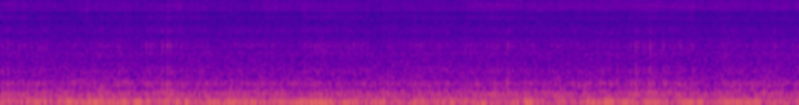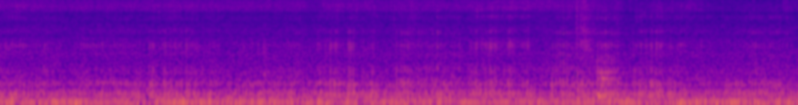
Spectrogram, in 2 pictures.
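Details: Sleepy four-month-old British Longhair kitten named Mooni purrs steadily through long petting, a deep unbroken rumble with gentle rhythmic rustles of fur being stroked and no other sounds.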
